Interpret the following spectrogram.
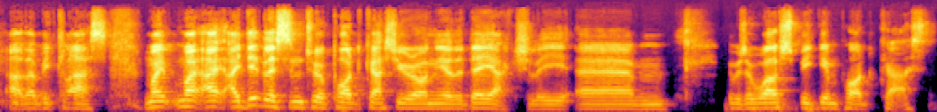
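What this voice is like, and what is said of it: Strong Welsh accent. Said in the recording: “hear a good Welsh accent again ... I've definitely got a Welsh accent ... It's good. It's nice and strong.”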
